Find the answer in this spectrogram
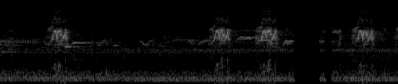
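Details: Short piercing chirps from a bald eagle at the Decorah North nest, 15 May 2017, sparse and uneven with soft squeaky notes between, interrupted by a brief gap of silence.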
